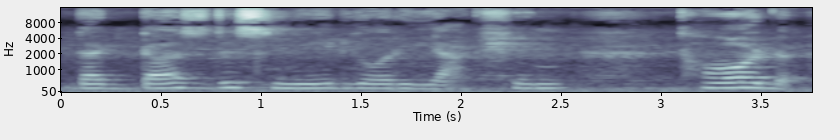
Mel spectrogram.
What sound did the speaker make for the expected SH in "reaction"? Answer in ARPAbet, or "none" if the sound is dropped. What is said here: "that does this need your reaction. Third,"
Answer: SH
